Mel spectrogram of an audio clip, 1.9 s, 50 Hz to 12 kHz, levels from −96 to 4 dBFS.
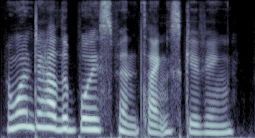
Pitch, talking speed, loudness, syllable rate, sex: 240 Hz, 220 wpm, -17 LUFS, 6.0 syllables/s, female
